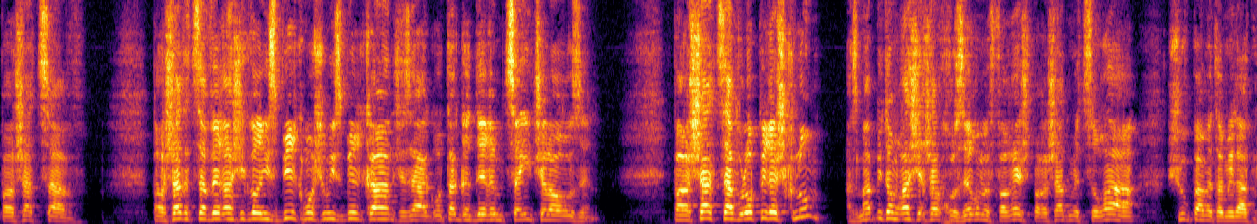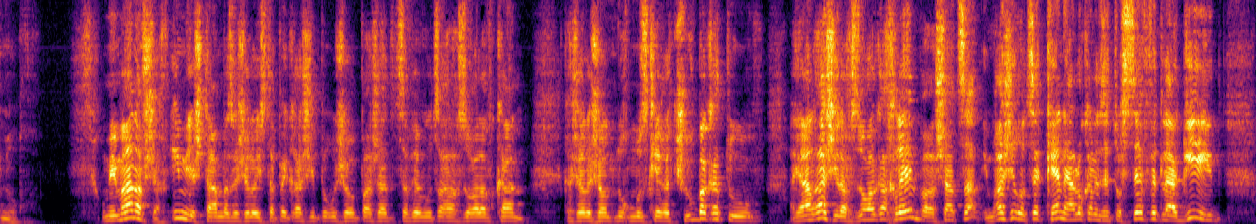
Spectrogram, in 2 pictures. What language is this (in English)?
Hebrew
